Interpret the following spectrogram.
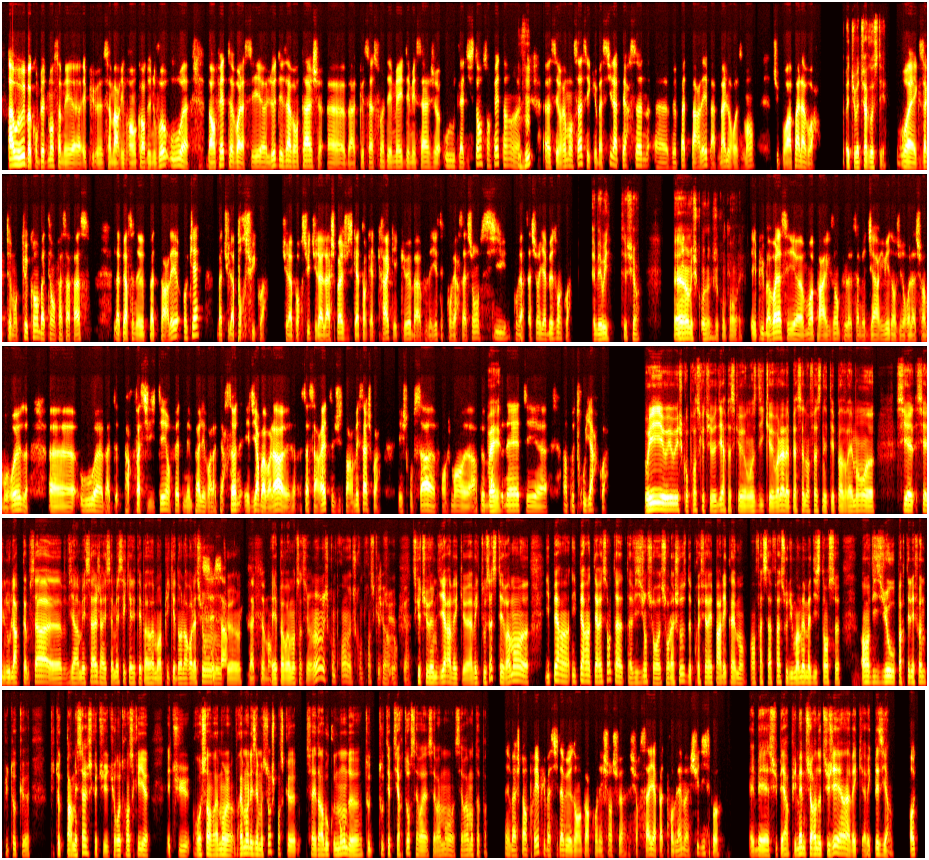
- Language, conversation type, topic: French, podcast, Tu préfères parler en face ou par message, et pourquoi ?
- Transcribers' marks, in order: stressed: "poursuis"; stressed: "trouillard"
